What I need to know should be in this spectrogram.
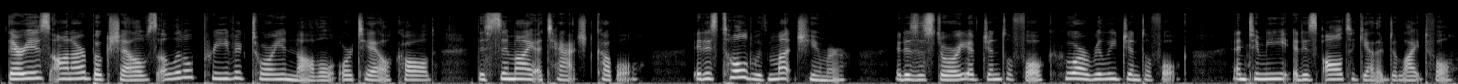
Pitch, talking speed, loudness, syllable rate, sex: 235 Hz, 170 wpm, -18 LUFS, 5.2 syllables/s, female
